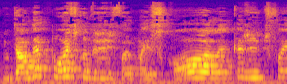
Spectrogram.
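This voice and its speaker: Noticeable background noise and audible room echo surround the recording. A woman speaks with a high pitch, ordinary pitch variation, and a moderate pace. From Minas Gerais, Brazil. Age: 60s. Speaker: grandmother interviewee. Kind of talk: interview testimony. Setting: at home. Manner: halting, with fillers.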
